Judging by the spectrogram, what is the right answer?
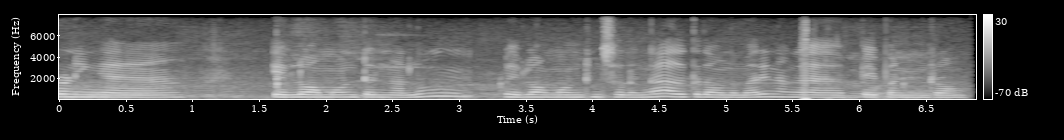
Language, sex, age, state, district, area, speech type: Tamil, female, 18-30, Tamil Nadu, Namakkal, rural, spontaneous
